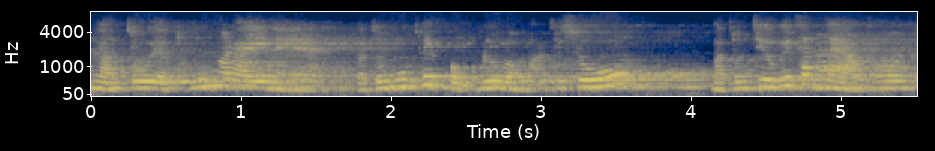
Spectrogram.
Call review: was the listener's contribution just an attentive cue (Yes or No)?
Yes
